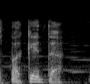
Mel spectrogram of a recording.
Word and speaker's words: Paquetá: La selección de Brasil llenó de alegría el vestuario en Qatar, gracias al ritmo de los jugadores Thiago Silva y Lucas Paqueta. ¿Paqueta paquete? No es Paqueta. Tiene acento en la.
